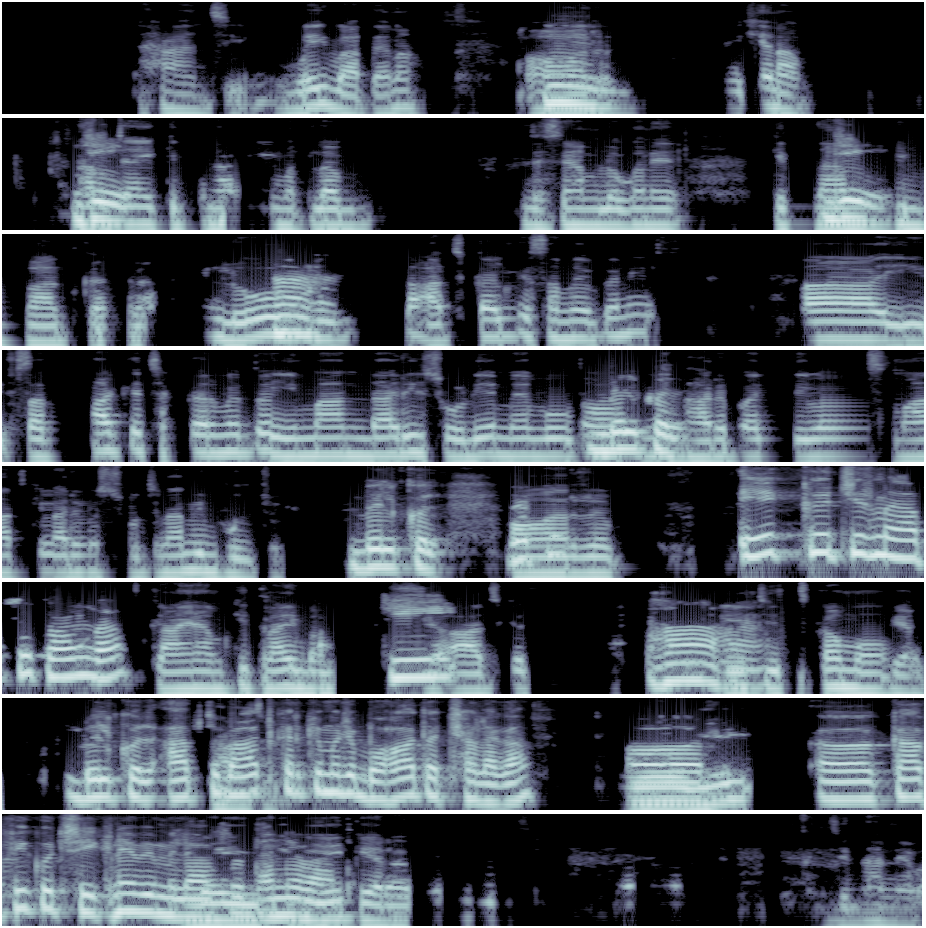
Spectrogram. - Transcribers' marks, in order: distorted speech; unintelligible speech; static; unintelligible speech; unintelligible speech
- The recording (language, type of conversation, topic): Hindi, unstructured, क्या सत्ता में आने के लिए कोई भी तरीका सही माना जा सकता है?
